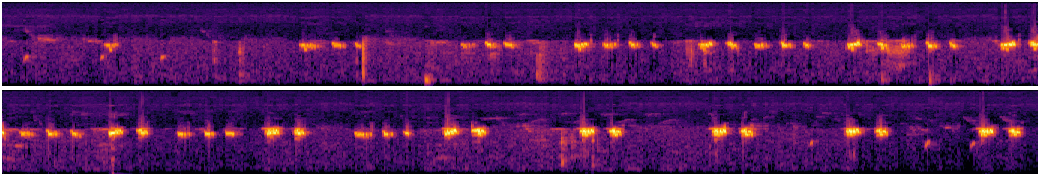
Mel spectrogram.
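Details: Steady run of a female quail's crisp, high double notes, repeated roughly every half second and growing louder toward the end, over an otherwise quiet background.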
